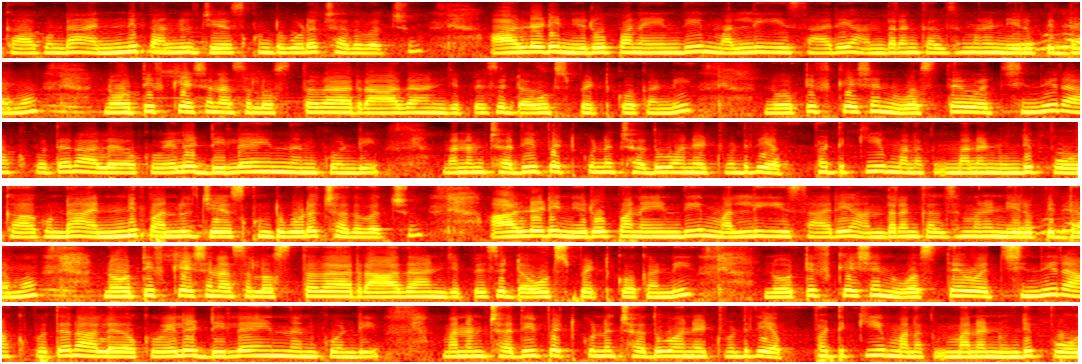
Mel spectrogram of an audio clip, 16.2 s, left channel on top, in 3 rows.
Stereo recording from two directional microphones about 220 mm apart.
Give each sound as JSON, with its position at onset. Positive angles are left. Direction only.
{"t": 0.0, "sound": "a woman's voice", "side_deg": -20}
